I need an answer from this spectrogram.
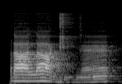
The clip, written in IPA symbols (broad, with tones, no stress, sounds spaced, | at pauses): ɾ a˦ l a˦˨ ɡ i˨ ɡ ɛ̃˨˦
